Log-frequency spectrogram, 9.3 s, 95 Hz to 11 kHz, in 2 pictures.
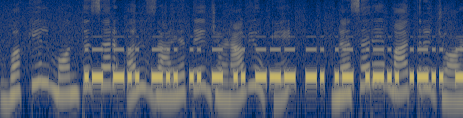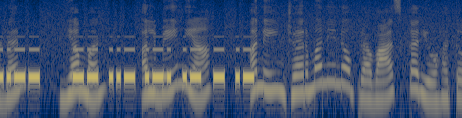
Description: Morse code, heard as a keyed tone, hand-sent with a paddle, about 32 wpm, 500 Hz, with speech in Gujarati. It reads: ADDITIONALLY MURATA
